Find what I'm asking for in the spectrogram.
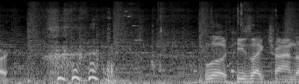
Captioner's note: laughing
